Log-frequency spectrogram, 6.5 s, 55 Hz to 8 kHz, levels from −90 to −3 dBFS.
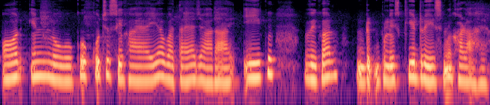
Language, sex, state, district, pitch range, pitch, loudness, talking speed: Hindi, female, Maharashtra, Washim, 175-210 Hz, 185 Hz, -17 LUFS, 175 wpm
